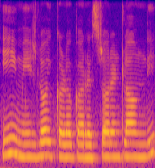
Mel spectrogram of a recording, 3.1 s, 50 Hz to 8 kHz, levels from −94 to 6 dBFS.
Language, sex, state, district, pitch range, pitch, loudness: Telugu, female, Andhra Pradesh, Sri Satya Sai, 185-205 Hz, 190 Hz, -14 LUFS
